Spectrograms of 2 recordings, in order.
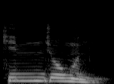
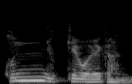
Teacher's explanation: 북한어에서 후설의 고모음과 중모음이 사실상 두 개의 모음이 아닌 하나의 모음으로 합류가 된 것을 보여주고 있다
